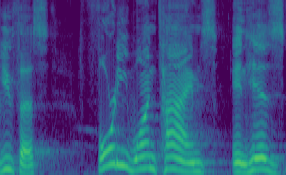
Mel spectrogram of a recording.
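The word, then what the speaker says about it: euthus (εὐθύς): It's pronounced euthus, and that means immediately.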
